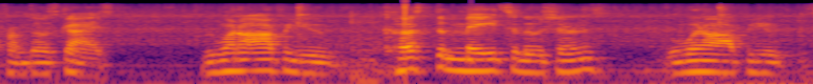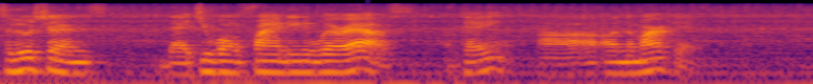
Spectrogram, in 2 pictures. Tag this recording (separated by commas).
inside a small room, Speech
